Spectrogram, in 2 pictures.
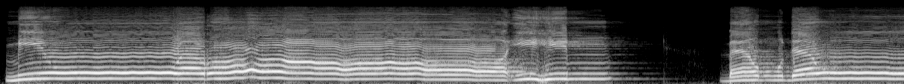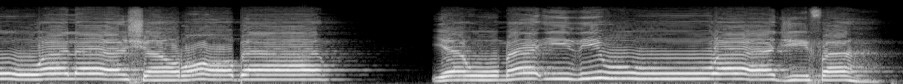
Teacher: Kita lihat pada huruf waw juga digabung atau dilebur bunyi nun dan tanwinnya. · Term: idgham bi gunna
